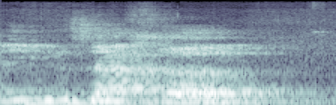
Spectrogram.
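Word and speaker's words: inzage: Lalu sebelum dikirimkan itu ada namanya inzakhe lagi katanya bahasa Belanda bacanya inzakhe.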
